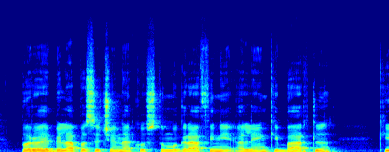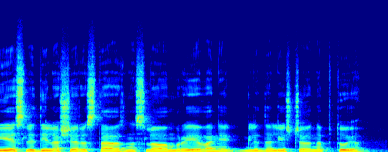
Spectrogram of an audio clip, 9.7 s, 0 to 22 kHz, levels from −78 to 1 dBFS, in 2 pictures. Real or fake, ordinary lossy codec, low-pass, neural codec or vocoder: real; none; 19.8 kHz; none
